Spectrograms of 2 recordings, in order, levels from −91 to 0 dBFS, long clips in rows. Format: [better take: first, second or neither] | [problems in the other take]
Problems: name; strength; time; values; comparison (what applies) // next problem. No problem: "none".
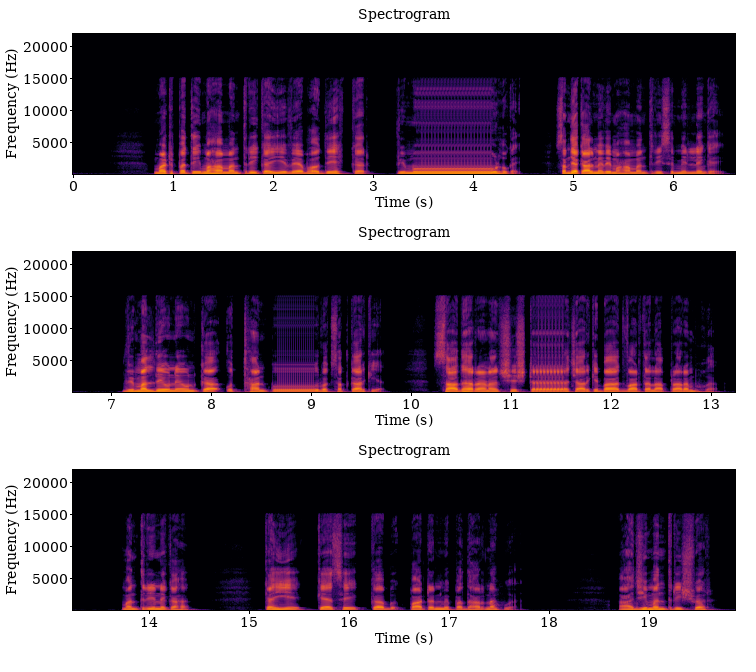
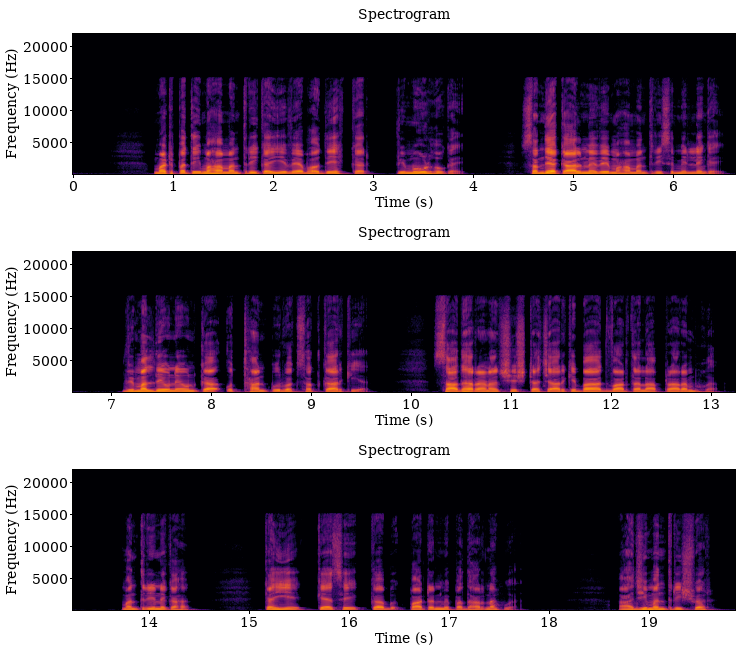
second | audio freezing; at 3.5 s for 0.5 s, at 8.5 s and at 11 s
